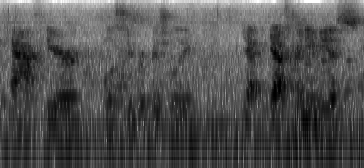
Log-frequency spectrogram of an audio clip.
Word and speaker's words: gastrocnemius: here both superficially yeah gastrocnemius right you can pronounce the C it's in there gastrocnemius but correct pronunciation is without the C underneath um the underneath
